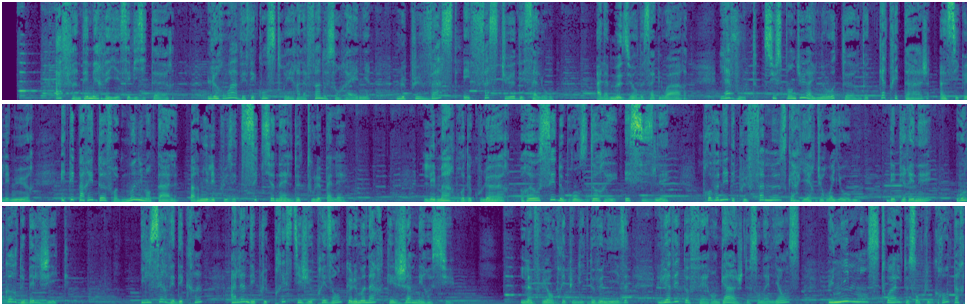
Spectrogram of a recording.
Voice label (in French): AUDIOGUIDE; VERSAILLES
